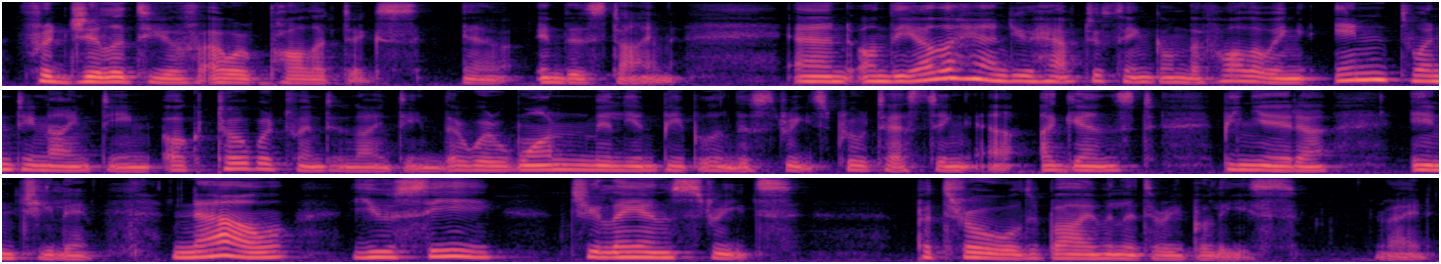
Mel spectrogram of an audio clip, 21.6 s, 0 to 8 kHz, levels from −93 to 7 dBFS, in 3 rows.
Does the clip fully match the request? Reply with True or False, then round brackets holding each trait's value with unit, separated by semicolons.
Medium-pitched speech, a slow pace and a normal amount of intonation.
True (165 Hz; 130 wpm; 4.6 semitones)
